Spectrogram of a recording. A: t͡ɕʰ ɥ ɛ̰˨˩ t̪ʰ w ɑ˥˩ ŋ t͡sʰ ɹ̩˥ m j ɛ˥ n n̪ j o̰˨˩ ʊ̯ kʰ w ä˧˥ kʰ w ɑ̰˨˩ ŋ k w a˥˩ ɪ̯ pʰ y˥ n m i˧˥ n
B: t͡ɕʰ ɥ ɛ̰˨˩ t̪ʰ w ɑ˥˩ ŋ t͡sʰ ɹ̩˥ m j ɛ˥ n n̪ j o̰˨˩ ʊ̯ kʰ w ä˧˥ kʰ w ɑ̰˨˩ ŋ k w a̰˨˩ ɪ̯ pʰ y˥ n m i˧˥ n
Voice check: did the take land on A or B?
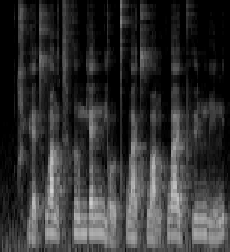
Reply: A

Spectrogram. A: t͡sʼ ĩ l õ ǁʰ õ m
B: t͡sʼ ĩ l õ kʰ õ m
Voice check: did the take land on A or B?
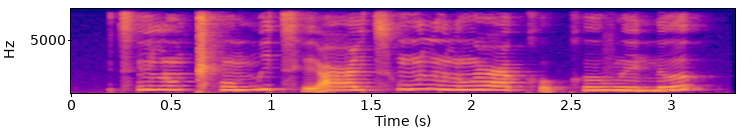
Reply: A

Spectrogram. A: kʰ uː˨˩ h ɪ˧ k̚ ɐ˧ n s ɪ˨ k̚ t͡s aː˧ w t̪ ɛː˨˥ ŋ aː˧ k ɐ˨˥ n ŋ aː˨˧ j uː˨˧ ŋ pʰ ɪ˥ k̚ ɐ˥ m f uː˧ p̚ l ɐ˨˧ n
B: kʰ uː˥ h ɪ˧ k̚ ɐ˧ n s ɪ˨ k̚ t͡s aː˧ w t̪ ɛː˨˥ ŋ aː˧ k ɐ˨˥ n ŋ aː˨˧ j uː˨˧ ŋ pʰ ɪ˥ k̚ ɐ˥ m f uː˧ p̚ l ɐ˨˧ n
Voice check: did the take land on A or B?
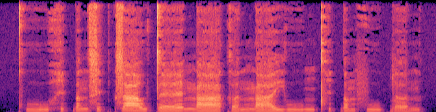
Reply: A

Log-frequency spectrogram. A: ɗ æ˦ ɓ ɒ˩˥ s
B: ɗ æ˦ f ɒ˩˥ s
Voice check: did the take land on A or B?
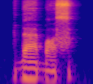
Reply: A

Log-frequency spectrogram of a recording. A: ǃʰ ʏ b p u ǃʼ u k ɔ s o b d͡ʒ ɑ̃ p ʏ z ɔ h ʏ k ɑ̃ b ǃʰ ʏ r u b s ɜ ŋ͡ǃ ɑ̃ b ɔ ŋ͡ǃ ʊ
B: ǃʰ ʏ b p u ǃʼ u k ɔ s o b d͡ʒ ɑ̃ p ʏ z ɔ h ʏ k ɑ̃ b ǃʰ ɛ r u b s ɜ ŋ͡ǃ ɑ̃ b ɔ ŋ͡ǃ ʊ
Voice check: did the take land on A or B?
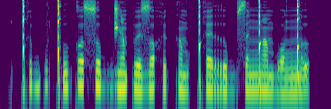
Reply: B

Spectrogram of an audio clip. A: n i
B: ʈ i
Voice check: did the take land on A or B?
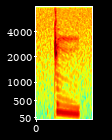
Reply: B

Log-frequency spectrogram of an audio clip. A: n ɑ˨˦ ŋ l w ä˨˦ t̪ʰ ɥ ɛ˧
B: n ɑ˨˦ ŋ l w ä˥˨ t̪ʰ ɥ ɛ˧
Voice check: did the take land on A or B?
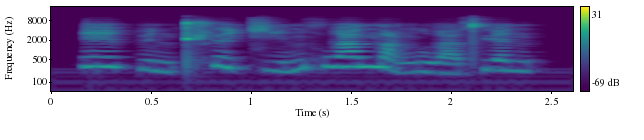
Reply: A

